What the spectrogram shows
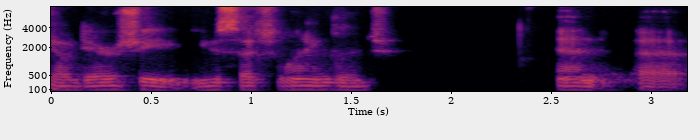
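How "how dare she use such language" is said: normal talking voice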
